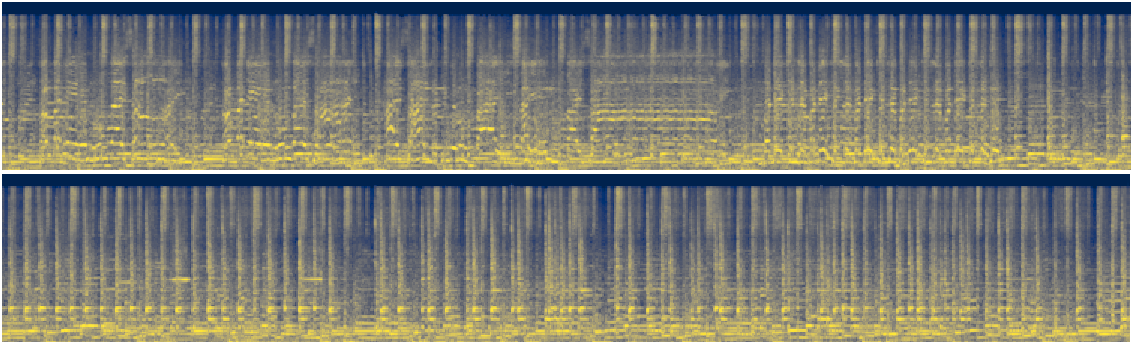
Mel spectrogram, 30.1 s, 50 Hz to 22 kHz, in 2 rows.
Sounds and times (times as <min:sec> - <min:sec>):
Drum: 0:00.0 - 0:30.1
Folk music: 0:00.0 - 0:30.1.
